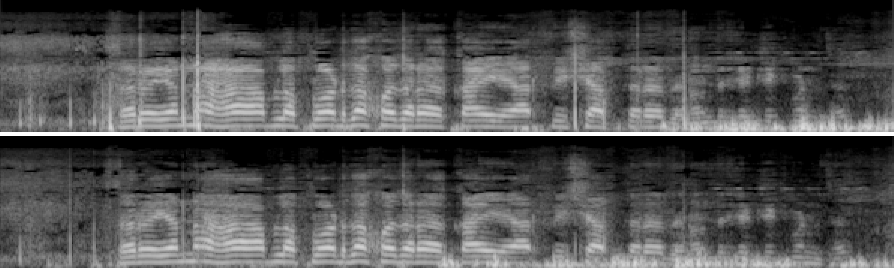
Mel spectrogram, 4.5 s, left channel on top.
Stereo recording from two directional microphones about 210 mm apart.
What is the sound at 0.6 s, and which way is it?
A man's voice, centre (ahead or behind).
